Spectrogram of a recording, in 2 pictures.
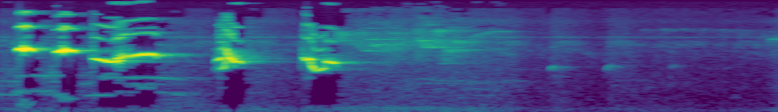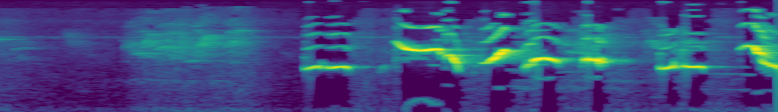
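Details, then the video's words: Oriental magpie-robin ngeplong song as masteran tutoring material: a quick burst of chirpy, slurred whistles, a long silent pause, then a lively stream of varied twisting and buzzy whistled notes. "KICAU MASTERAN KACER CALON JUARA!!!"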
